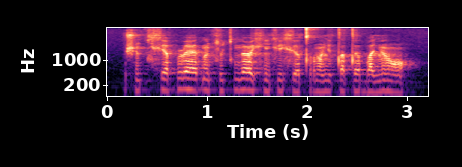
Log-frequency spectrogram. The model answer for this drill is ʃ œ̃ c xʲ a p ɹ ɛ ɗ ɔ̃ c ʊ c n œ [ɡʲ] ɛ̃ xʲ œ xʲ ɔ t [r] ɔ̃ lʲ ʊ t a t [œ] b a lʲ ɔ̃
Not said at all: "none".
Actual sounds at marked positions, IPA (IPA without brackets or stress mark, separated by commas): xʲ, r, ə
